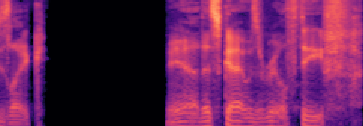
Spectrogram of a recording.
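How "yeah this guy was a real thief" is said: put-on low growly voice, quieter. Answering a request for an impression of Michael Mann: low growly voice. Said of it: "low growly voice".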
